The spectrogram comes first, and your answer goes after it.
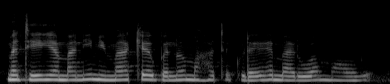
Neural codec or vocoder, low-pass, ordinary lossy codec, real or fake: codec, 24 kHz, 0.9 kbps, WavTokenizer, medium speech release version 1; none; none; fake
